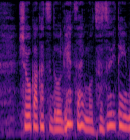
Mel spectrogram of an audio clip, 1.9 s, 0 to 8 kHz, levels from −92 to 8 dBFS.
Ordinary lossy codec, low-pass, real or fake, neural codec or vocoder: none; none; fake; codec, 16 kHz, 16 kbps, FreqCodec, larger model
